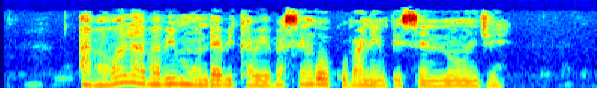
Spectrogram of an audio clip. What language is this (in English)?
Ganda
